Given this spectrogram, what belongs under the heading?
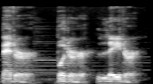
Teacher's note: The T sound. Sometimes Irish people say it like a D, similar to American.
